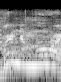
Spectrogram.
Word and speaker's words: Brenda Moore: I said that name wrong. It's Brenda Moore.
